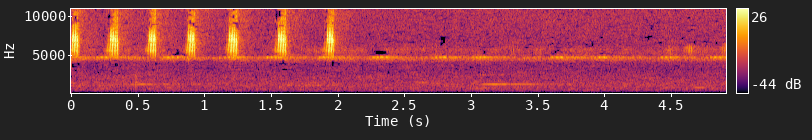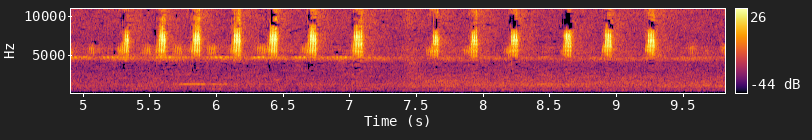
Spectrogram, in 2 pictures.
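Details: Summer insects calling at night in the countryside: bright, high chirps repeated about three times a second in two bursts separated by a pause, over a steady faint insect hum.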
